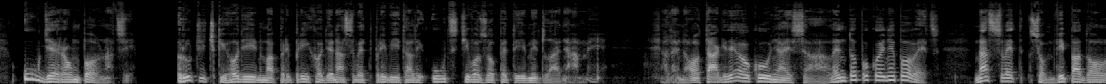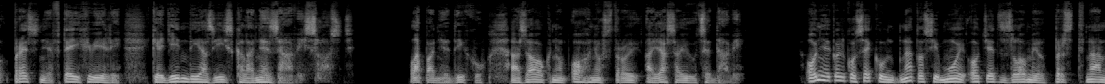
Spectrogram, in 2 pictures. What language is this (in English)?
Slovak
